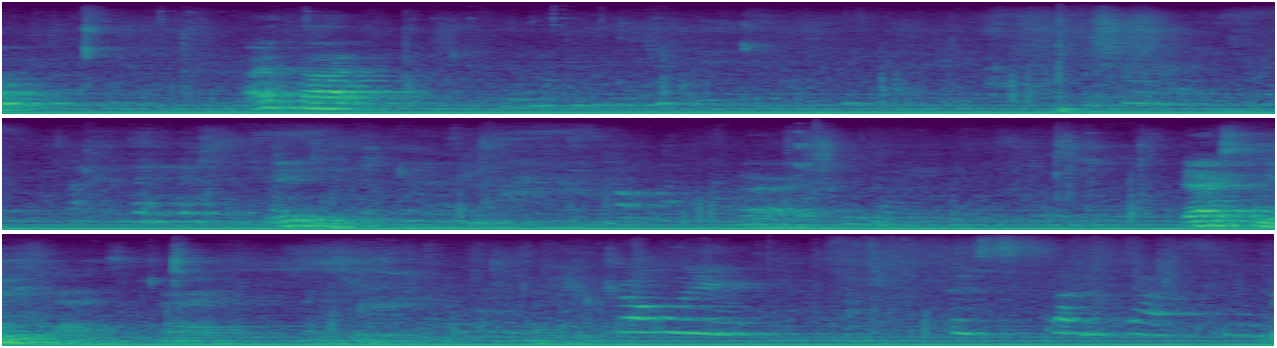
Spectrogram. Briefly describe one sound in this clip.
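Young children chatter and call out.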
